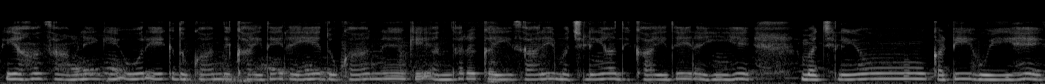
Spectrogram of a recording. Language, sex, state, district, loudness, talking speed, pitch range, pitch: Hindi, female, Chhattisgarh, Balrampur, -36 LUFS, 140 wpm, 230-255 Hz, 240 Hz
